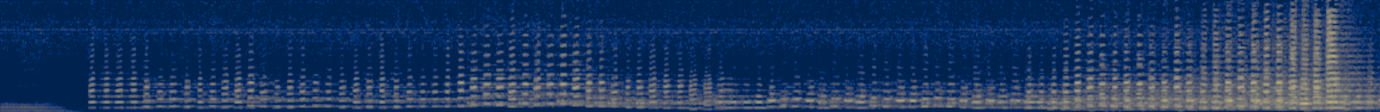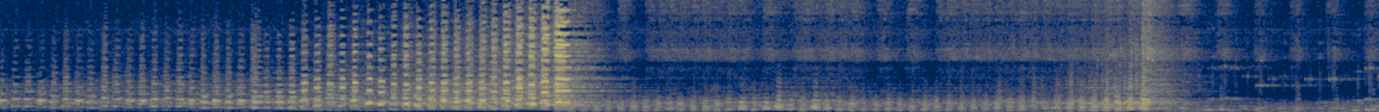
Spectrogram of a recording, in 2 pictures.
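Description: Championship-section brass band playing a passage of quick repeated figures that builds steadily to a loud climax about three-quarters of the way through. After the climax a high, sustained metallic shimmer from the percussion carries on under the band, swelling just before the end.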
